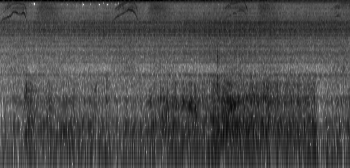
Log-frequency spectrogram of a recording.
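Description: Wind buffeting a camcorder microphone on an exposed mountain summit, heard played back through a television speaker as a dense, low rushing noise. It grows gradually louder as the TV volume is turned up.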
